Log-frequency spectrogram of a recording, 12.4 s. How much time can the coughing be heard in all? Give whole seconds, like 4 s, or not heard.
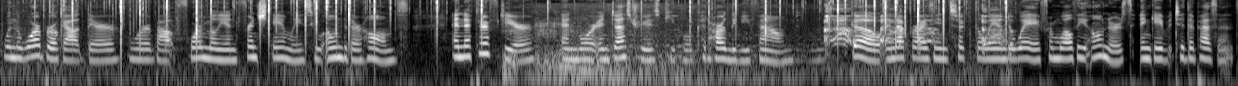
4 s.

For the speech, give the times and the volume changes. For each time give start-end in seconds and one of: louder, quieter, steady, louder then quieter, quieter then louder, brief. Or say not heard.
0.0-12.3 steady.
